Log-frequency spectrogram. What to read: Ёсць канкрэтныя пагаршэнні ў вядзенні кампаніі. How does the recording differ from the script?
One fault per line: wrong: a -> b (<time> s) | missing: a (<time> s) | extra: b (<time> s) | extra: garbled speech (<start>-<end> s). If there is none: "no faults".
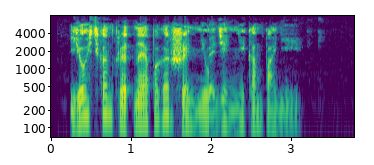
missing: ў (1.9 s)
